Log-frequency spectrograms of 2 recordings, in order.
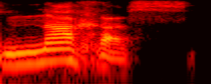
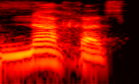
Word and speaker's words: nachas: Okay, Nachas. nachas. So Okay. again, you have the it's NACHAS. The Uh-huh. CH is pronounced like you said, Julio, Yes. as if you have something stuck in your throat.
